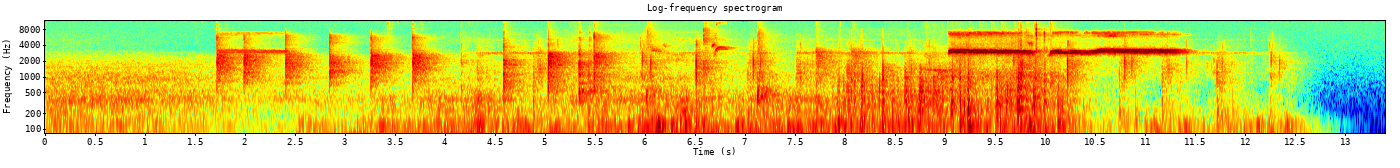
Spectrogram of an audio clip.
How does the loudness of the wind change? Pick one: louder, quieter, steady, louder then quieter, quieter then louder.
louder.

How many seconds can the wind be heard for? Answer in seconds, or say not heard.
10 s.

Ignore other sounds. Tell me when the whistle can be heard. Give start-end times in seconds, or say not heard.
1.7-2.5, 6.0-6.9, 9.0-11.4.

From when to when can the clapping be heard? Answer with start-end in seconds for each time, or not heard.
1.6-10.2.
